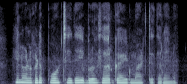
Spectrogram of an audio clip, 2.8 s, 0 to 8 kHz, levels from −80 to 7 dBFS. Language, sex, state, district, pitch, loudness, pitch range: Kannada, female, Karnataka, Bangalore, 175 Hz, -18 LUFS, 160-190 Hz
